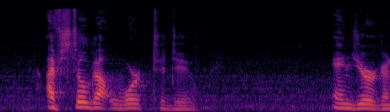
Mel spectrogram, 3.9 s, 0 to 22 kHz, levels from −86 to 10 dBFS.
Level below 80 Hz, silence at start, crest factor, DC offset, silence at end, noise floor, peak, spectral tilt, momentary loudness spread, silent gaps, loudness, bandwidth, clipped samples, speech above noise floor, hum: -74 dBFS; 0.25 s; 24 dB; under 0.1%; 0 s; -60 dBFS; -12 dBFS; -5 dB/octave; 15 LU; none; -35 LUFS; 15.5 kHz; under 0.1%; 26 dB; none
